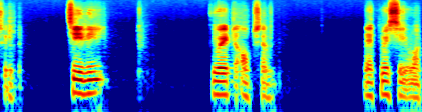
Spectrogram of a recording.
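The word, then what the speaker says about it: cliquet: The word clique is pronounced with a strong C sound followed by the sounds li and ket as in click it. The li is a short I sound like in sit. Okay.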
